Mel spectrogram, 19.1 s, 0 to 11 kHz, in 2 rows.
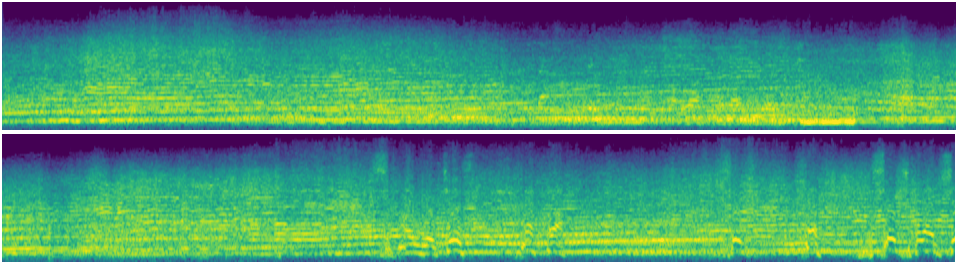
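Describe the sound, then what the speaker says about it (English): Retro hot rod cars race around the Arena Essex Raceway oval, their engines a loud sustained roar with shifting pitch throughout, heard under continuous commentary. "146 leading the retro hot rods round"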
